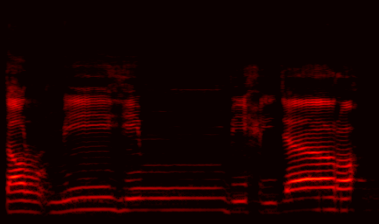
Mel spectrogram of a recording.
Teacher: You can feel that the sound is going into your nose, but this sound is lighter than that of the previous one which we learned in the idgham e shafawi. · we hide the meme with a light nasal sound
